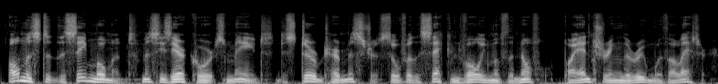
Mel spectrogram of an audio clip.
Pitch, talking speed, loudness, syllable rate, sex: 105 Hz, 210 wpm, -19 LUFS, 6.0 syllables/s, male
